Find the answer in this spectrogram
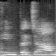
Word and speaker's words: انتظام: اب دیکھیے انتظام لفظ آیا تو آپ کو انتظام نہیں لکھنا ہے، انتظام. یہ دیکھیے یہ تلفظ زوئے کی آواز آپ کی ٹھیک ہونی چاہیے، اچارن بالکل صحیح ہونا چاہیے. تو وزیر نے اس لڑکے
